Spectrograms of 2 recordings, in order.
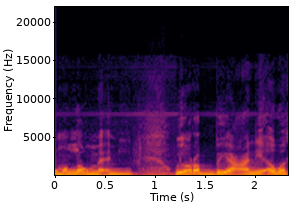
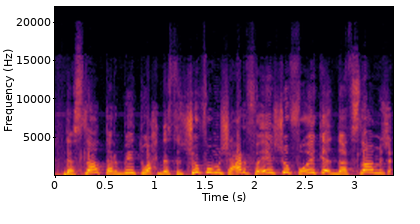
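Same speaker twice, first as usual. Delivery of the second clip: high-pitched mock voice of gossiping people; mimicking judgmental gossips; 6 semitones higher than usual. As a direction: imitate society's tut-tutting, pitched well up. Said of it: "بيقولوا كده". (تقليد كلام الناس بصوت عالي الطبقة)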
